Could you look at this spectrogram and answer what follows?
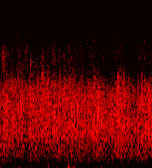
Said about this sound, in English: Clap your hands. That's good stuff.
